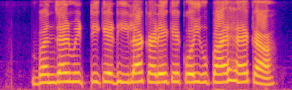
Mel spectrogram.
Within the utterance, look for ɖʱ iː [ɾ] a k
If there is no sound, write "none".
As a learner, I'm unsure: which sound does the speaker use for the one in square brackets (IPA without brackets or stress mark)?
l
